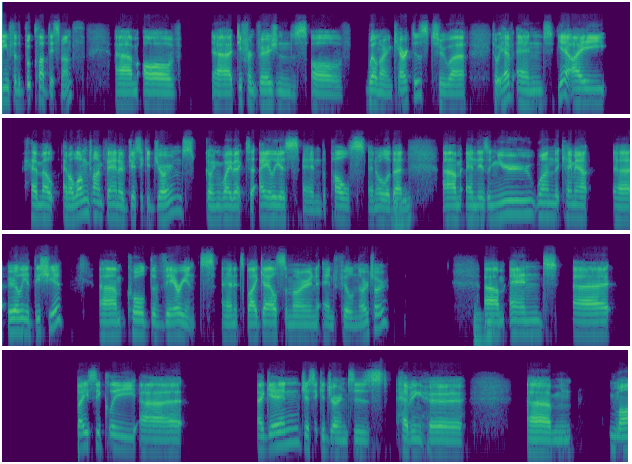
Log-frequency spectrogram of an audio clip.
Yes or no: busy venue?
no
